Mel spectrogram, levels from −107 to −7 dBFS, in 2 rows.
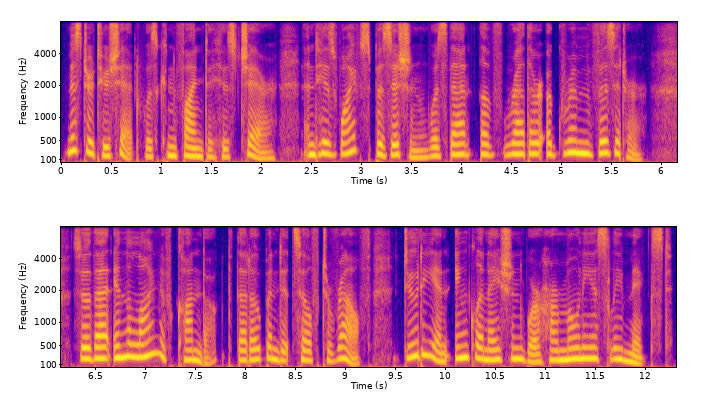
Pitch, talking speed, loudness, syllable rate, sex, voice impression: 210 Hz, 175 wpm, -17 LUFS, 5.2 syllables/s, female, feminine, very adult-like, clear, slightly fluent, slightly intellectual, sincere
